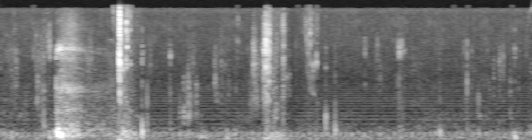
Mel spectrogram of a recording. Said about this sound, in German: Nein, man nimmt natürlich einen schönen Schluck erstmal in den Mund, dann kann ich eh nicht mehr reden. Schlürfen.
